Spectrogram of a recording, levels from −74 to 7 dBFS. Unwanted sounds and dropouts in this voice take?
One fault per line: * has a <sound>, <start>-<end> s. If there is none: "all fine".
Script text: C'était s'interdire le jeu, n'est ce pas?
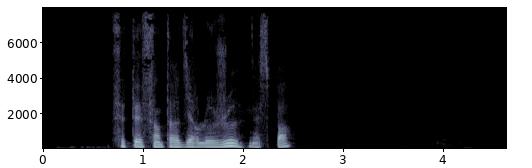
all fine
